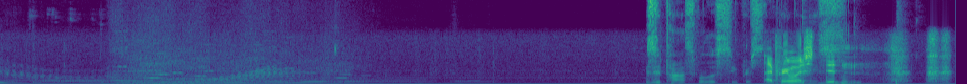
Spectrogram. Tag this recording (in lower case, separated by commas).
speech, music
